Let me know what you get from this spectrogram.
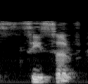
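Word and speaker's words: CSRF: So the cross-site request forgery basically sometime it's pronounced as CSERF.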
